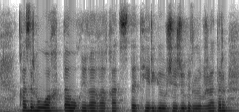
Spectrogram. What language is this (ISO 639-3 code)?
kaz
